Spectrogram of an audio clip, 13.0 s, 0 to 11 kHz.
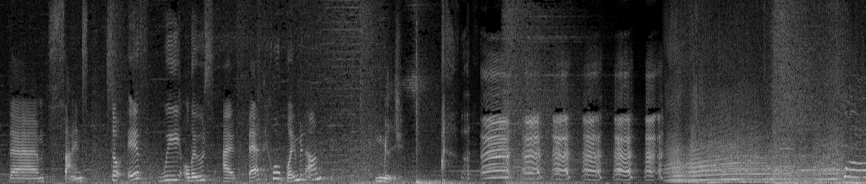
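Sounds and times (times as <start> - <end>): car engine revving: 10.0 - 13.0
tire noise: 10.0 - 13.0.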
